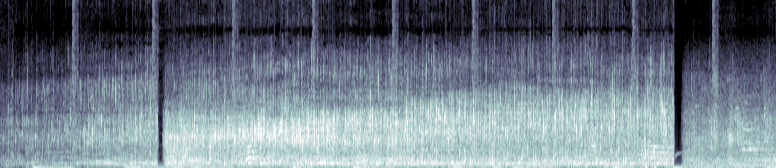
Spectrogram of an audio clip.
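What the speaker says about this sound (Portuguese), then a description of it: "E sempre aquela água fresca a correr naquelas fontes." Fresh water runs from a public fountain in Lucerne, a steady close splashing pour that holds for most of the stretch, with brief low voices audible underneath near the start and end.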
